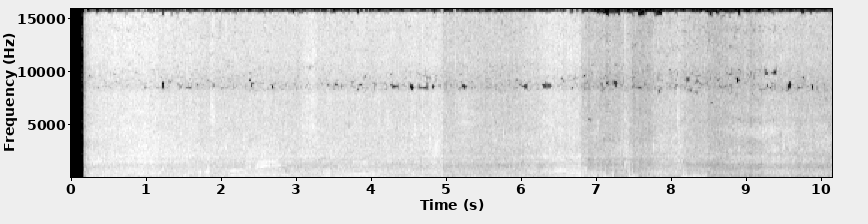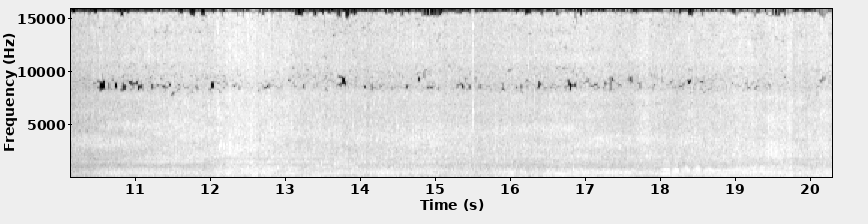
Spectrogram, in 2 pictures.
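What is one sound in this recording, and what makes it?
Waves splash and wash over rocks close by.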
